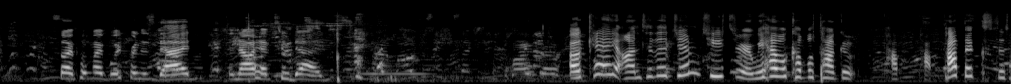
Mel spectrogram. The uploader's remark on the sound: This is all recorded on a bus. Sorry for the loud background noise, but not really, it’s a bus.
